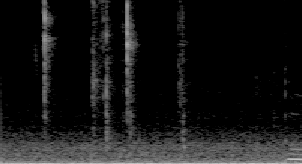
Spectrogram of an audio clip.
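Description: A pickaxe taps against stone in quick, sharp knocks.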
